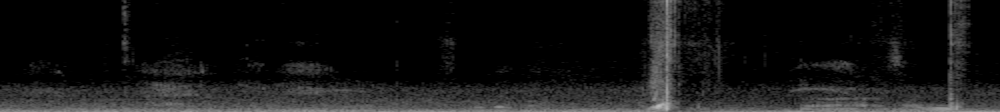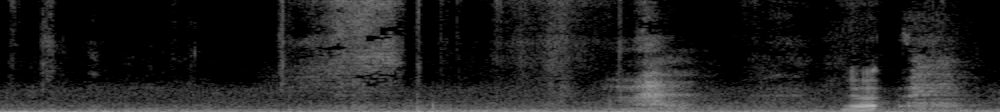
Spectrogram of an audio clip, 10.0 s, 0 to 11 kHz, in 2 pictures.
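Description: A single sharp crack about three seconds in: a 4 hybrid golf club striking a ball off a hitting mat into a practice net. Faint low mumbling follows near the end.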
